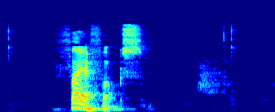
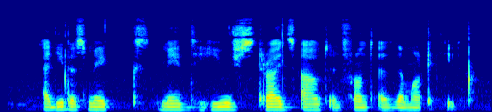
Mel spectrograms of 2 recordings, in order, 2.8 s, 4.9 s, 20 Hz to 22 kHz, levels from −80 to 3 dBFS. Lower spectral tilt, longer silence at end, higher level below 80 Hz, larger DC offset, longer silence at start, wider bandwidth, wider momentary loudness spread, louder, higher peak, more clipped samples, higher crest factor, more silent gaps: about the same, -3.5 dB/octave vs -4.5 dB/octave; first, 1.35 s vs 0.2 s; about the same, -68 dBFS vs -70 dBFS; neither; first, 0.65 s vs 0.45 s; second, 9.4 kHz vs 11.5 kHz; second, 7 LU vs 12 LU; first, -25 LUFS vs -33 LUFS; first, -4 dBFS vs -12 dBFS; neither; first, 26 dB vs 20 dB; neither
